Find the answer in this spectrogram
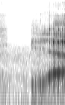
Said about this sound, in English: Excuse me on that. You know, a couple of burps and shit here, there, you know, man shit.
